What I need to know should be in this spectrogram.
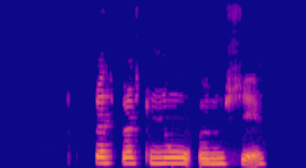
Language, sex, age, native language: Icelandic, male, 7, Icelandic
